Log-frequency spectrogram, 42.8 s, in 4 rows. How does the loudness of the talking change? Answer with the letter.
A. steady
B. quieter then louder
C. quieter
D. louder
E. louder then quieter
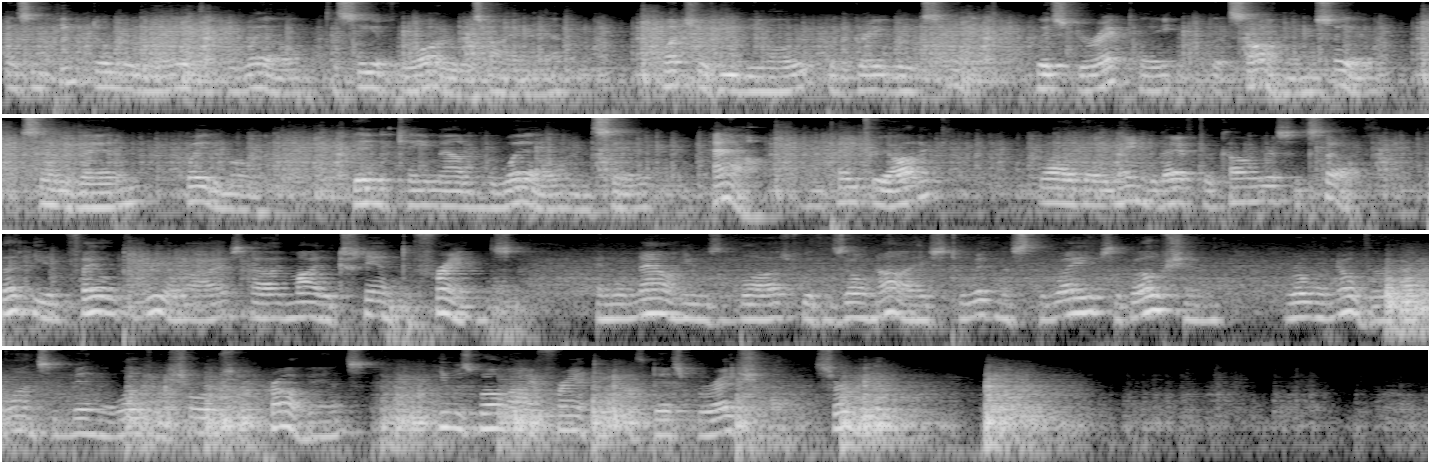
A.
